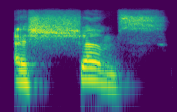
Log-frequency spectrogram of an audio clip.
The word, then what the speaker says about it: الشمس: In this example, we read it as ash-shams. Ash-shams. The lam is not pronounced. We say ash-shams.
